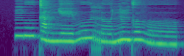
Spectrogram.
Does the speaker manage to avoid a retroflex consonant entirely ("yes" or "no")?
yes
